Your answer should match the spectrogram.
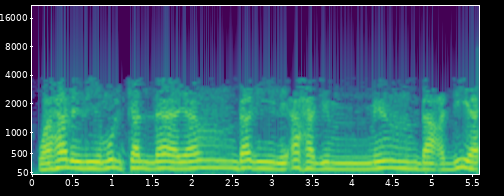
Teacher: قرأ قالون بفتح الياء من بعدي وصلا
